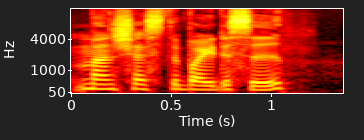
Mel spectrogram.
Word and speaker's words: Manchester by the Sea: Och sen så skrev jag Manchester by the Sea. Uttalar jag rätt nu? – Ja.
